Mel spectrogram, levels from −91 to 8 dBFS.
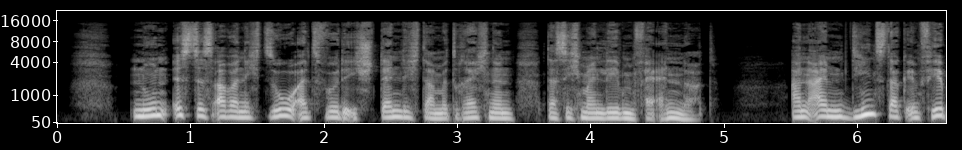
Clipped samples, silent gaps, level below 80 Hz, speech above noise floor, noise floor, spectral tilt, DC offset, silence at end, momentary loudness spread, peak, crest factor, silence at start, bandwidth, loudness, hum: under 0.1%; none; -60 dBFS; 48 dB; -63 dBFS; -5.5 dB/octave; under 0.1%; 0 s; 7 LU; 0 dBFS; 16 dB; 0.6 s; 15.5 kHz; -16 LUFS; none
